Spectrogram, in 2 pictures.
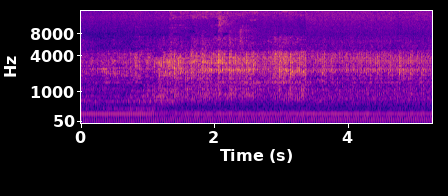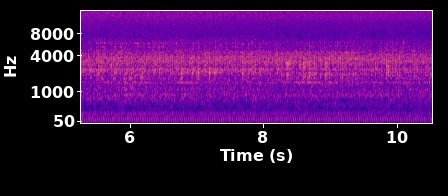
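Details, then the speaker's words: Kubota BX23S tractor with snowblower on quick-connect, after fixing the bearings that caused chattering and vibration; steady even idle drone with no grinding or rumble from the drive; normal running after repair. "yeah already 10 times better it was all about those bearings the sound is gone the vibration's gone it's working great"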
